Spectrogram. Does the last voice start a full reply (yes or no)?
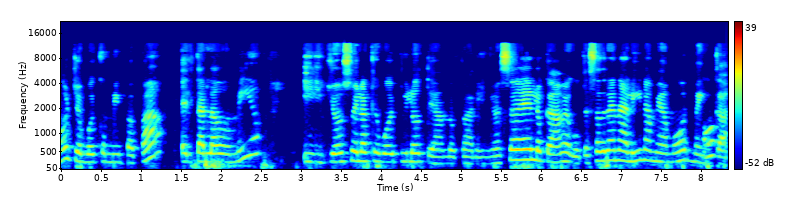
yes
